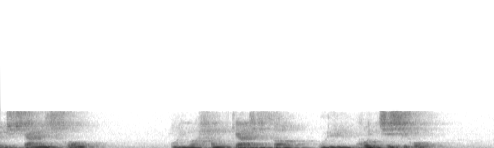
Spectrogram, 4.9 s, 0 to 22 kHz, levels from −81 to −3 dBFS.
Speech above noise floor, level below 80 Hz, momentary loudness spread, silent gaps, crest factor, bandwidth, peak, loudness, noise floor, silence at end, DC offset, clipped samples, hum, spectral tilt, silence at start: 32 dB; -54 dBFS; 8 LU; none; 16 dB; 5.8 kHz; -14 dBFS; -30 LUFS; -60 dBFS; 0.5 s; under 0.1%; under 0.1%; none; -8.5 dB/octave; 0 s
